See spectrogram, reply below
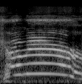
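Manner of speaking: desperate yelling, high, slow and loud.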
